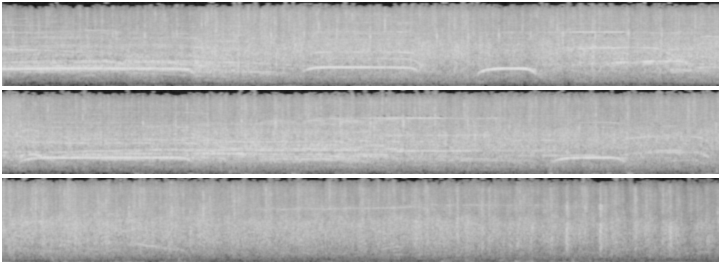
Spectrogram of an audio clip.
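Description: An audience applauds as three favorite guests are welcomed onstage. Steady, even clapping starts full, then gradually softens and thins over a long, sustained run.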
